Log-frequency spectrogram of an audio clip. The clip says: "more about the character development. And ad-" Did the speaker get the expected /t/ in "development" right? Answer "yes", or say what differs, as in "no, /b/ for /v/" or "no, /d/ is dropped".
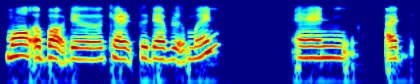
yes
